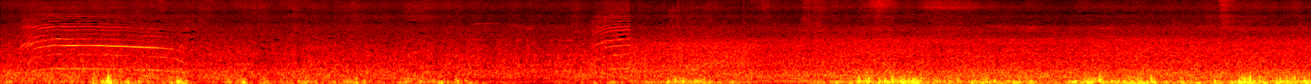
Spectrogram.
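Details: Himalayan cat named Pinky urging for food: a clear harmonic meow at the start, a second shorter meow near the middle, then low rumbling and handling noise.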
